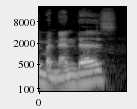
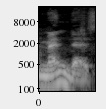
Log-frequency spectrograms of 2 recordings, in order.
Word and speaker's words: Mendez: People say Menendez. And it's like, I don't know where you had the extra syllables. Those were those twins. You don't want that. Mendez. It's 2 syllables. Yeah. It's Mendez.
